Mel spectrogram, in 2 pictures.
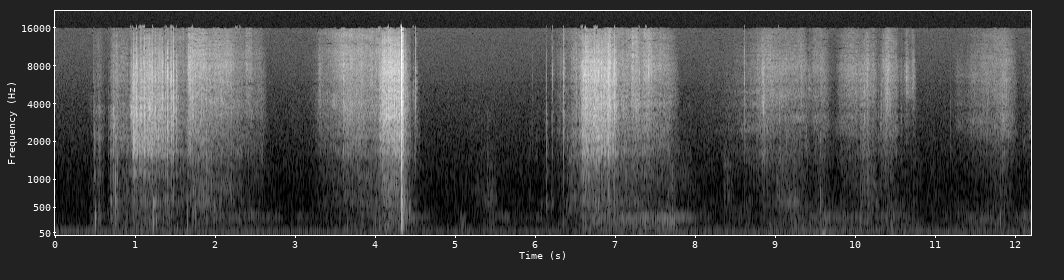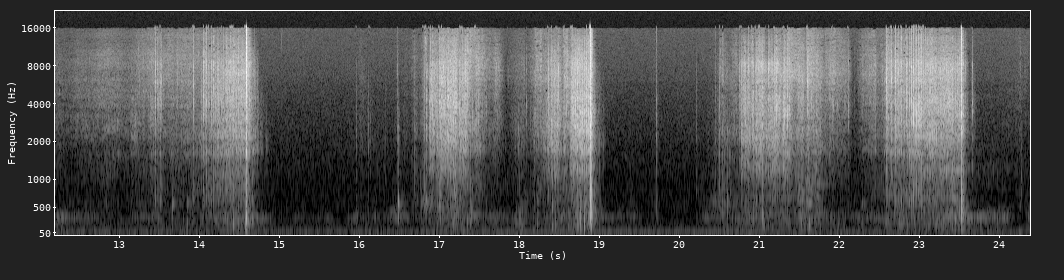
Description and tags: Basic sounds of pulling out a tape measure, fumbling with it a bit, then letting it snap back in place.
